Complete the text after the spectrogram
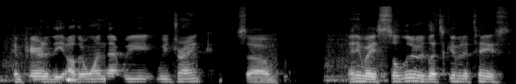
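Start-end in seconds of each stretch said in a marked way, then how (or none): none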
